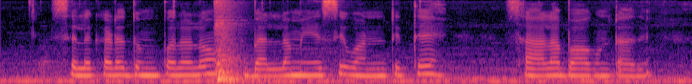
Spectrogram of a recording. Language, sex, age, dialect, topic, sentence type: Telugu, male, 25-30, Utterandhra, agriculture, statement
